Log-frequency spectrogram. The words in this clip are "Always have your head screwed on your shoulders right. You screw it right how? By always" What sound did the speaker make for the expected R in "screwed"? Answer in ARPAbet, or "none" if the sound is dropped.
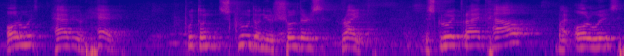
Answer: R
